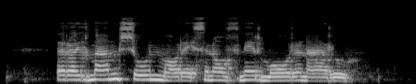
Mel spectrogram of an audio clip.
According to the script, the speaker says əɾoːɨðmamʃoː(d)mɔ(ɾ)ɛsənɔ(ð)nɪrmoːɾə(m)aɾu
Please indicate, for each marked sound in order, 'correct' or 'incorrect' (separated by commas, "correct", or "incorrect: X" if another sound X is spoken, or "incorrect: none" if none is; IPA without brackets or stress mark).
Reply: incorrect: n, correct, incorrect: v, incorrect: n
